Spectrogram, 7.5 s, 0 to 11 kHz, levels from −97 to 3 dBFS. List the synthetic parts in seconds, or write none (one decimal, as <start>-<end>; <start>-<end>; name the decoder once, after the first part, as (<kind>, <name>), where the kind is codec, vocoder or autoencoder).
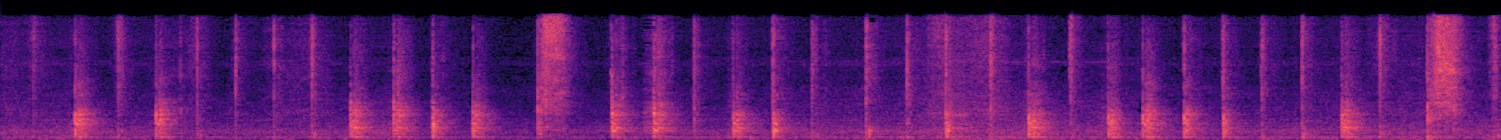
0.0-4.8 (vocoder, WaveNeXt); 5.6-7.5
